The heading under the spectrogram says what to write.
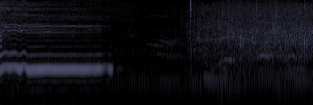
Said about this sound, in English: Come on, we can do better than that. Get a lot of hand clap.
